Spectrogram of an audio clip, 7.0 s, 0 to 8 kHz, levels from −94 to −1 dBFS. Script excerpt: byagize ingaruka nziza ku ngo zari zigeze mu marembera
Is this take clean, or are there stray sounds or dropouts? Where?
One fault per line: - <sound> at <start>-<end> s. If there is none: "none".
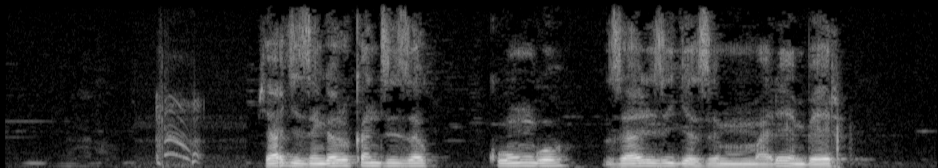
- cough at 1.1-1.6 s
